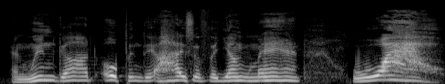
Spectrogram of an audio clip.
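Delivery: ordinary talk, nothing marked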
